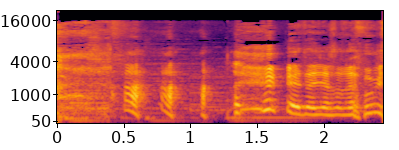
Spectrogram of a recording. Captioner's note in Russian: Смех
